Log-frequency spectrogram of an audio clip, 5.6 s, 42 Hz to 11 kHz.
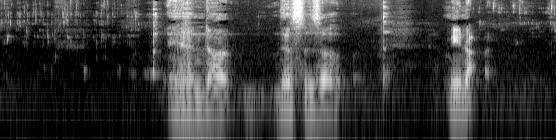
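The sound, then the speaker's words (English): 13 Olivet Lane Vineyard Chardonnay wine trickles softly into a glass in a steady, faint stream beneath a man talking in short bursts. “this wine here, the I'm getting ready to pour you, John, the 13 Olivet Lane Vineyard Chardonnay”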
